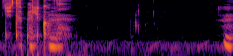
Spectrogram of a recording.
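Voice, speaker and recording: A woman voicing a gentle, caring mermaid in an ASMR roleplay, whispering softly and reassuringly with a curious, playful touch. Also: natural voice. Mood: soothing whisper. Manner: soft whispering, slow and soothing. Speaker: ASMR creator.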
